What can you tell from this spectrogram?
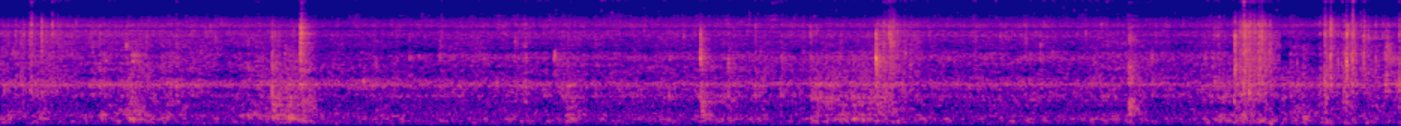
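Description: Vadas (garelu) deep-frying in hot oil in an iron kadai: a steady sizzle of bubbling oil, with a few sharp clicks of a spatula and tongs against the pan, clustered near the end.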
